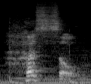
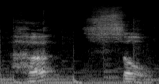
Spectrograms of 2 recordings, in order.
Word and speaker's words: hustle: E a letra que vai ser muda aí nessa palavra é a letra T. Então, juntando tudo isso que eu falei, como é que vai ficar? Hustle. Hustle.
